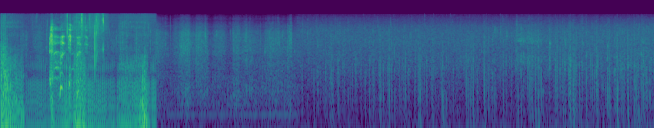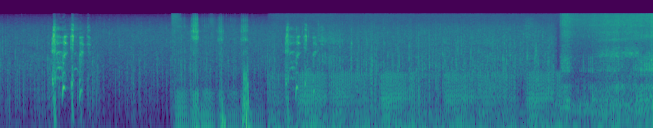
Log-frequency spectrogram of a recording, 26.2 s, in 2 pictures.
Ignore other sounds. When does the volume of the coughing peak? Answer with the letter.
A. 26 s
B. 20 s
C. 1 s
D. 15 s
C.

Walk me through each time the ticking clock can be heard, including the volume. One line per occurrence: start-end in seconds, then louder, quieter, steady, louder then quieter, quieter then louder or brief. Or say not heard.
not heard.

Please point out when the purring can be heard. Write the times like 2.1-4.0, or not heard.
0.0-3.1, 16.5-26.1.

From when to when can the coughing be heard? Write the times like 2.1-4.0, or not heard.
0.9-1.8, 14.1-14.9, 18.8-19.6.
